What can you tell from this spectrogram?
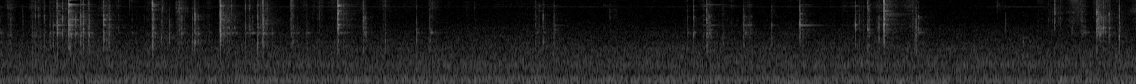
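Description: Scattered light clicks and ticks of a Beyblade's plastic lift frame being handled and fitted onto its metal disc.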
